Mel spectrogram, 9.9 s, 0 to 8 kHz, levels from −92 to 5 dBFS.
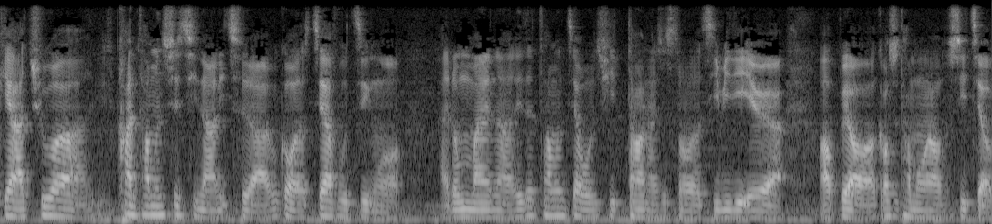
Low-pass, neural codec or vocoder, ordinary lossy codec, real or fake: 7.2 kHz; none; none; real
